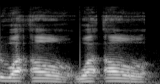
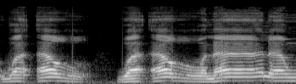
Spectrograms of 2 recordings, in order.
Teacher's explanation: الغين مفخمه لان من حروف الاستعلاء السبعه وهنا درجه ت تفخيمها الرابع لانها ساكن واغ يجري فيها الصوت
